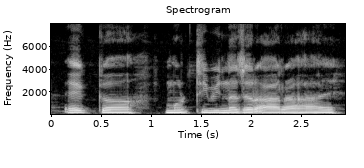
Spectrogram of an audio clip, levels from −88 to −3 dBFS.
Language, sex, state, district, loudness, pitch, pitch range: Hindi, male, Arunachal Pradesh, Papum Pare, -13 LUFS, 140 Hz, 135-155 Hz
